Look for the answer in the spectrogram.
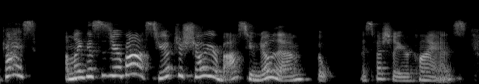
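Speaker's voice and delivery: high, emphatic teasing lecture; mock-chiding the team; telling the team to know their boss, high teasing scold; playful scolding.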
